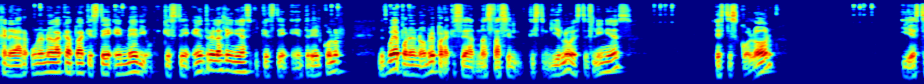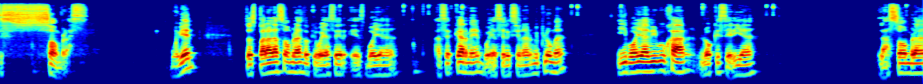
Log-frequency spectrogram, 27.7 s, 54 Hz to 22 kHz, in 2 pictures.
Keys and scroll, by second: 18.5 z, 20.1 space, 21.5 p, 23.9 space.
